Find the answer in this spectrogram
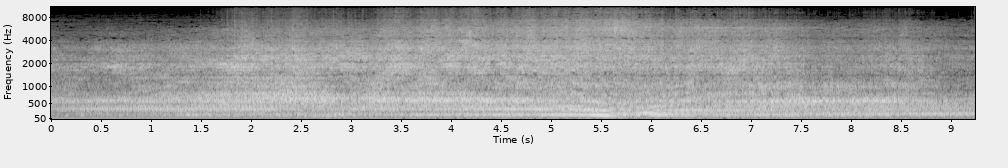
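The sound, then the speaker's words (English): A Merlin engine drives a Supermarine Spitfire, a World War II fighter plane, in a sustained loud, throbbing propeller roar. Its pitch falls as it passes near the middle, then the drone continues steadily. “That sound is the unmistakable music of a Merlin engine powering the Supermarine Spitfire, one of the iconic fighters of World War II and a hero of the Battle of Britain.”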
